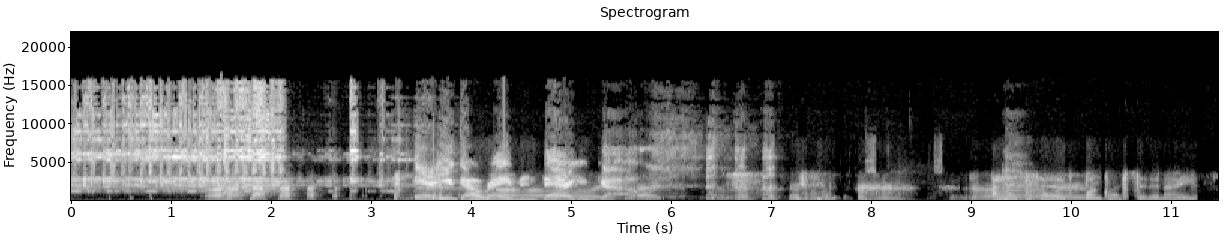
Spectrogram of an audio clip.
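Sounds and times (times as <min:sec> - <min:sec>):
bright high-pitched bell ringing: 0:00.0 - 0:05.7
laughter: 0:01.3 - 0:08.4, 0:09.2 - 0:10.2
speech: 0:01.4 - 0:11.4.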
